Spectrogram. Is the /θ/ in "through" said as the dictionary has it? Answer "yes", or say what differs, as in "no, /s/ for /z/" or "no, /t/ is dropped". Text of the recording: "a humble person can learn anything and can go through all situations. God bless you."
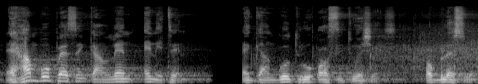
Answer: no, /t/ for /θ/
